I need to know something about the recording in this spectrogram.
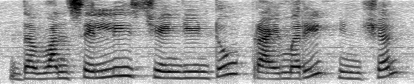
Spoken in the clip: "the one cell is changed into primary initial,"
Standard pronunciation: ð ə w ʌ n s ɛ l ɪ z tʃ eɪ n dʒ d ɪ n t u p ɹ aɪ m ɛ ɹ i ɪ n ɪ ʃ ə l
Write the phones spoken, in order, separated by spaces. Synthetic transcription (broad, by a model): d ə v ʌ n s ɛ l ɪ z tʃ eɪ n dʒ ɪ n t u p ɹ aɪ m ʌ ɹ i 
